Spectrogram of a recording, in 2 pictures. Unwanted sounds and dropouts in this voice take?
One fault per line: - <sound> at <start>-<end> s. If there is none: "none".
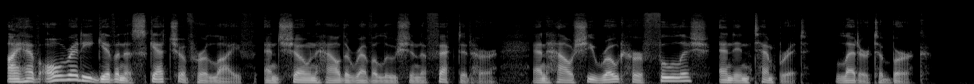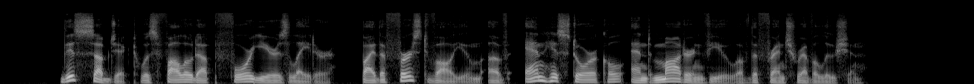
none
